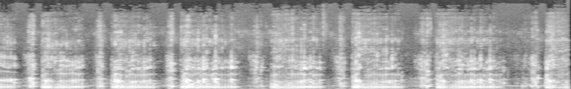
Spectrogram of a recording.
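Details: Lion. A lion roars and growls in heavy, throaty bursts of low sound, coming close together with brief gaps between them. The deep rumble dominates throughout, with no other clear sounds.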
